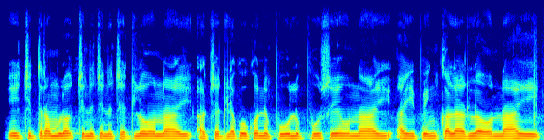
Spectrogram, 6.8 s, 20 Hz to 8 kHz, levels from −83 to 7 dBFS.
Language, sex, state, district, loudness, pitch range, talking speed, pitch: Telugu, male, Telangana, Mahabubabad, -14 LUFS, 130-135 Hz, 150 wpm, 135 Hz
